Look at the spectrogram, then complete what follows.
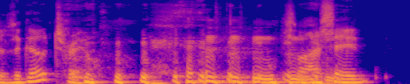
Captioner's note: everyone laughs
